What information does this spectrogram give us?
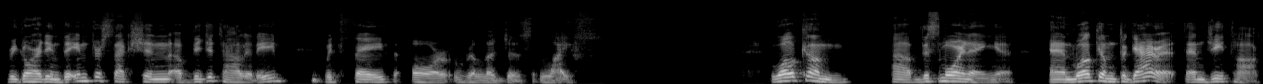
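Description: A middle-aged man hosting a talk on a video call, reading a formal, measured introduction. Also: medium pitch, darkish tone, no room sound. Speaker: host. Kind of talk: scripted introduction read aloud.

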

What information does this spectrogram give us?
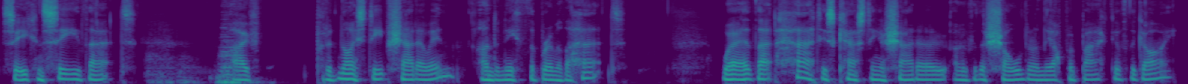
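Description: A man with a cold, narrating a real-time painting demonstration in a relaxed, explanatory way with frequent ums and self-corrections. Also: medium pitch, moderate pace, no room sound. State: has a cold. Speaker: painting instructor.

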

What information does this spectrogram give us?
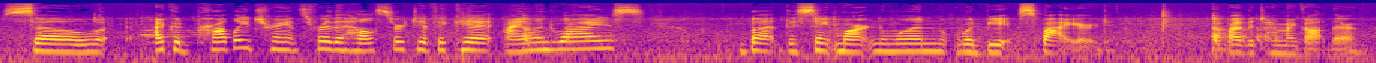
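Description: A woman's voice: medium pitch, lively intonation, measured pace. Chatty young woman vlogging on a sailboat. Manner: chatty, thinking aloud with fillers. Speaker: sailing vlogger. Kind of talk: casual vlog to camera. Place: outdoors on a sailboat deck at anchor. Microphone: camera held at arm's length. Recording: noisy outdoor wind and water.

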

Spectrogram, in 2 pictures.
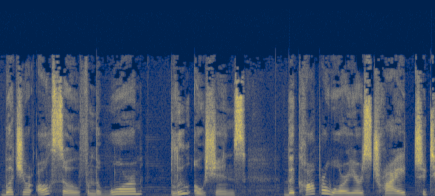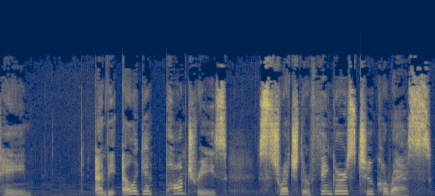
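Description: A woman narrating a children's picture book as a storytime host, with expressive, deliberate phrasing. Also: medium pitch, far from the mic. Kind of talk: scripted picture-book read-aloud. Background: music.

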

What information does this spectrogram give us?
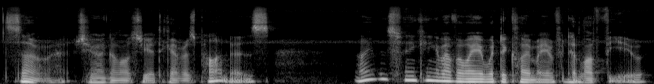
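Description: A young man playing an obsessive, gleeful yandere kidnapper in an intimate ASMR roleplay, doting on the listener in a breathy voice. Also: lowish voice, big pitch swings, fairly quick, a little mellow, exaggerated voice. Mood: obsessive, confiding. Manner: doting pet names, unhinged chuckling, swinging into whispers.

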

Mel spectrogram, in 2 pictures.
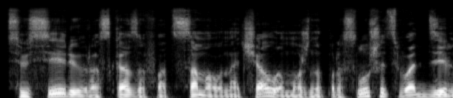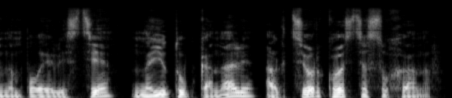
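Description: A man narrating a scripted audiobook in a measured, expressive storytelling manner. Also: low voice, no room sound, studio quality.

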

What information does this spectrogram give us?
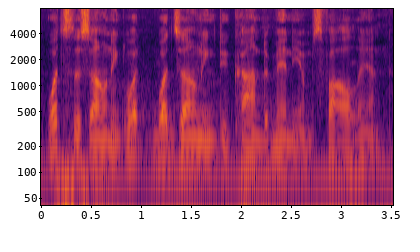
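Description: An older man questioning staff as a council member in a formal meeting, halting and deliberate, at a desk microphone in a chamber. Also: lowish voice, gravelly, slightly rough. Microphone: gooseneck desk microphone. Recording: reverberant meeting hall.

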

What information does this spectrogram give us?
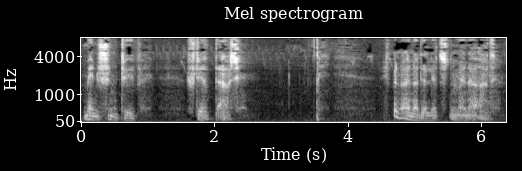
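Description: A man's voice: fairly low pitch, sing-song, slow, creaky, pushed and bright, a little hiss or hum, full character voice. An actor playing a stubborn, weary male scientist in an audio drama, hesitant, thoughtful and dryly ironic. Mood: reflective. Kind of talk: German audio drama acting.

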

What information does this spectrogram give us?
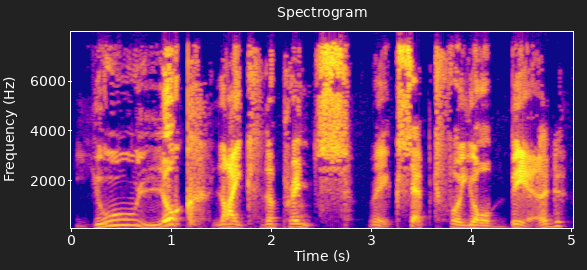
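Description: A man voicing a bold, commanding army colonel in an audiobook, with a husky voice and an urgent, emphatic delivery. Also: on the high side, big pitch swings, slow pace, a bit bright, no room sound, lo-fi sound, pitched above the performer's own voice, full character voice. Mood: insistent. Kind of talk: audiobook character dialogue.

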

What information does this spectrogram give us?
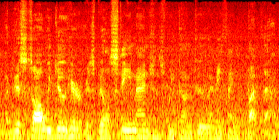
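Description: Middle-aged man, factory worker, plain matter-of-fact explaining, loud clanking workshop behind. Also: mid-range voice, steady tone, a little fast, heavy background noise. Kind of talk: explaining his work on a factory tour. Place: large factory workshop, indoors.

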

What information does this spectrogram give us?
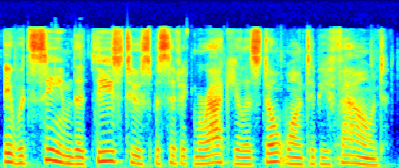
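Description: An actress playing a villain's devoted, composed assistant in an animated game, formal, restrained and earnest. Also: female voice, lowish voice, normal speed, no room sound, natural voice. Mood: regretful. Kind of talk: dramatic animated game cutscene acting.

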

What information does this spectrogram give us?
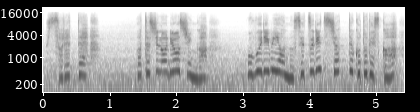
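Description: A woman's voice: very high-pitched, moderate pace, noisy background. A woman voicing a tiny, childlike halfling researcher in a video game, earnest and polite. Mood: earnest, pleading.

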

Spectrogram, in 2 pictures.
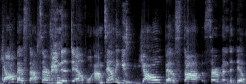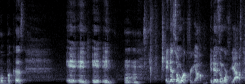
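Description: Woman in her forties, sassy and emphatic, bright tone, roomy echo. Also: medium pitch, a little hiss or hum. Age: 40s. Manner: sassy, talks straight to the commenter, repeats herself for emphasis. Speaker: YouTuber. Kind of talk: casual vlog reply to a commenter while doing makeup. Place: bedroom at home, indoors. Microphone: fixed camera at desk.

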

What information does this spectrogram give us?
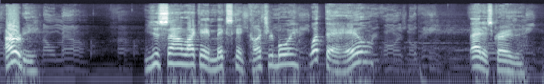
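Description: A man's voice: high voice, big pitch swings, a little slow, soft background music. A teenage boy streaming a game, chatting casually and slangily with his viewers. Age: teens. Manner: slangy and laid-back, talking to chat. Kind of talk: casual live-stream chat while gaming.

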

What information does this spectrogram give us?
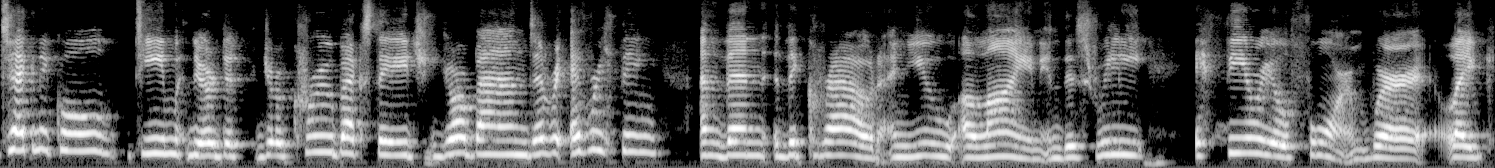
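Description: Young woman co-host, slightly high voice. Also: a little slow. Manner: reflective, searching for words. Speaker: podcast co-host. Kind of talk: casual podcast conversation. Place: living room.

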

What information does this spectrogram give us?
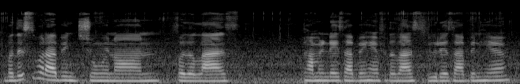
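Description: A young woman from Guinea-Bissau chatting playfully to her viewers on a travel vlog, her voice a bit hoarse. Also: on the low side, little pitch movement, a little fast, noisy background. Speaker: travel vlogger. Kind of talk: casual vlog chat to camera. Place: hotel room and lobby at night. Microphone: handheld phone camera.

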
